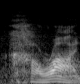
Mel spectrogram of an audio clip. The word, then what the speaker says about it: Haran: heron it's usually pronounced kharan you have to kind of growl the h there this was a a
